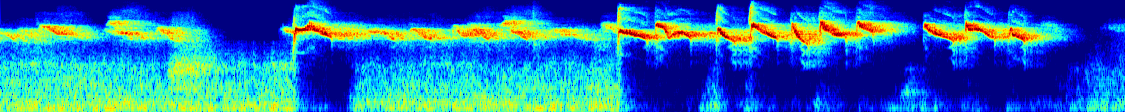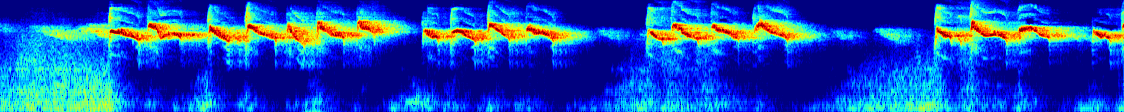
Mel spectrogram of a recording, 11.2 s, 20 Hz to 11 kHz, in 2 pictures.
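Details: Malaysian Oriental white-eye in 'buka sing' song, Singapore, 29 March 2023, humid with sudden showers: long chains of rapid, high, jumbled chirps and trills, some low background rumble between phrases.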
